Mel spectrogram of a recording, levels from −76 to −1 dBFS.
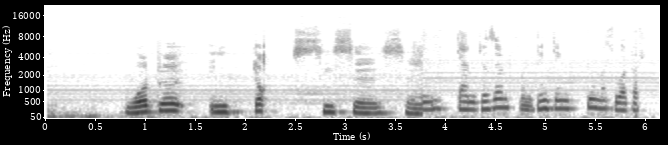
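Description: From 3.76 s to the end, the speech jumps into a section at the wrong speed: it runs about 1.77 times too fast, so it sounds hurried and squeaky, pitched up roughly ten semitones. Likely it was played back against the wrong clock.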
